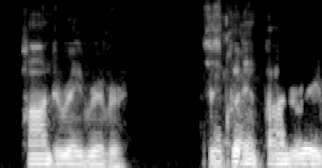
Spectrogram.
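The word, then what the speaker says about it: Pend Oreille: No, we have a famous river called Ponderay River. Just put in Ponderay River flows north. P-E-N-D Oreo, Pond Oreo River. O-R-I-E-L-L-E. Pond Oreo River. It's pronounced Ponderay River, but it's spelled P-E-N-D.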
